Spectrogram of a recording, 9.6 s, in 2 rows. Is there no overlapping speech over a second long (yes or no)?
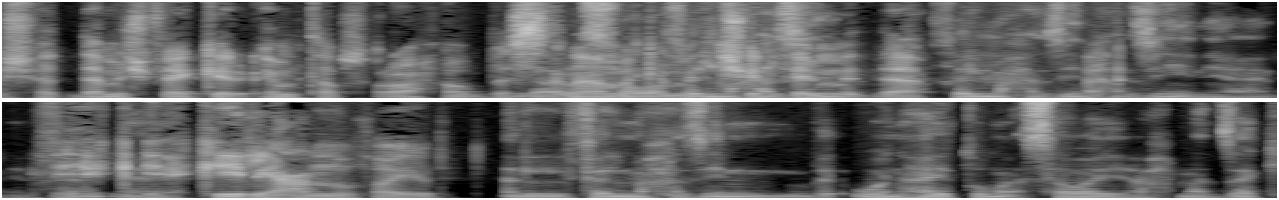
no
